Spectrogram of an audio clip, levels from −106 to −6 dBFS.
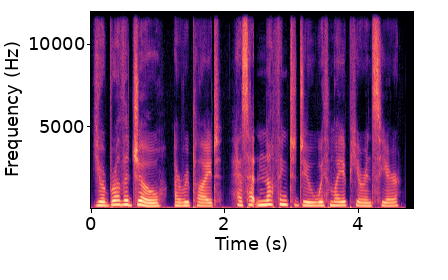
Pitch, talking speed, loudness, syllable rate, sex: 210 Hz, 175 wpm, -18 LUFS, 4.9 syllables/s, female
